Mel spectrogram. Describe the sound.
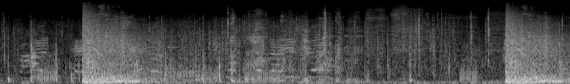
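Grenade explosions and gunfire in a video game: a loud, booming burst near the start and another near the end, with scattered sharp shots and rattling clatter in between.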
